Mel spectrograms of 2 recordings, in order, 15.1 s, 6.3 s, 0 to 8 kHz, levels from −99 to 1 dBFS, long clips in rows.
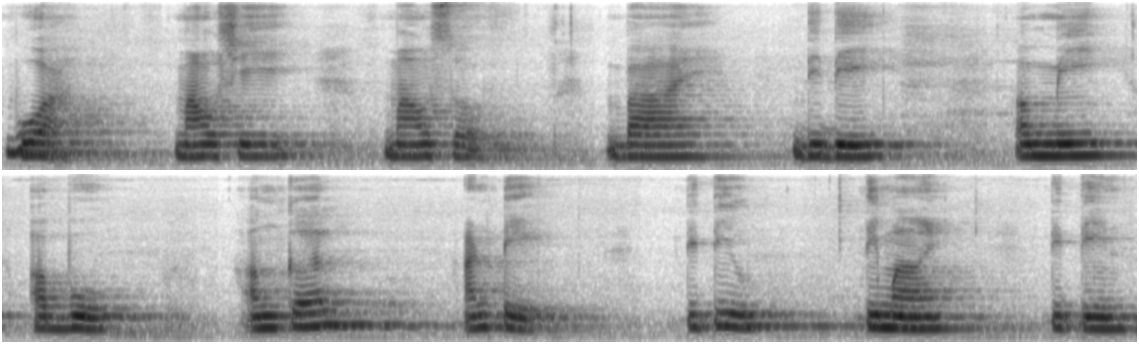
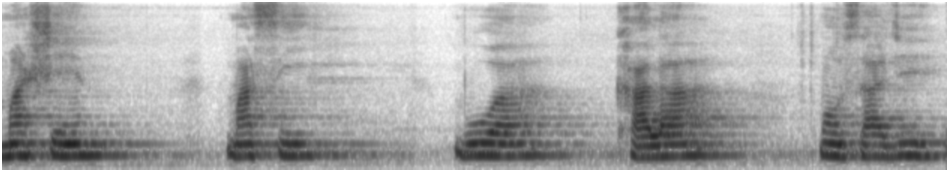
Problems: background sounds at intervals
